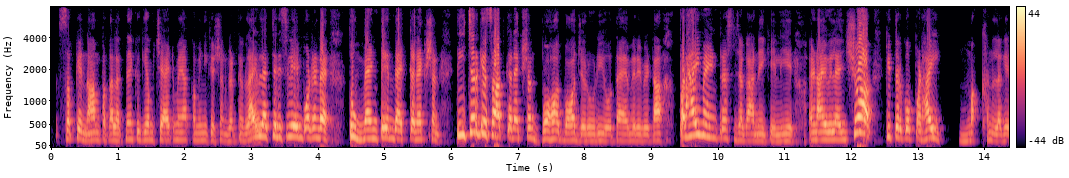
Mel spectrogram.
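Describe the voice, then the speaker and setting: Middle-aged man, online chemistry teacher; fatherly, lively, alternates loud urging with quiet heartfelt advice. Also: high voice. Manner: animated and fatherly, swings between loud exhortation and quiet earnest advice; mixes English phrases into his speech, calls students son. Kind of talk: live online lecture pep talk.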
